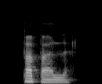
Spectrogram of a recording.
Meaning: papal
- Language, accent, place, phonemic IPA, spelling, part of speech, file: French, France, Lyon, /pa.pal/, papal, adjective, LL-Q150 (fra)-papal.wav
